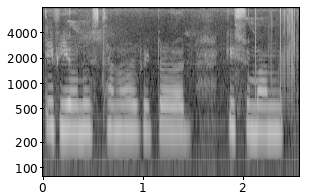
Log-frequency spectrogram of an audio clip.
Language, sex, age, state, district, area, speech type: Assamese, female, 18-30, Assam, Darrang, rural, spontaneous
